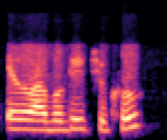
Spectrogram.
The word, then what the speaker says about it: Iloabugichukwu: Yes, Iloabugichukwu.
